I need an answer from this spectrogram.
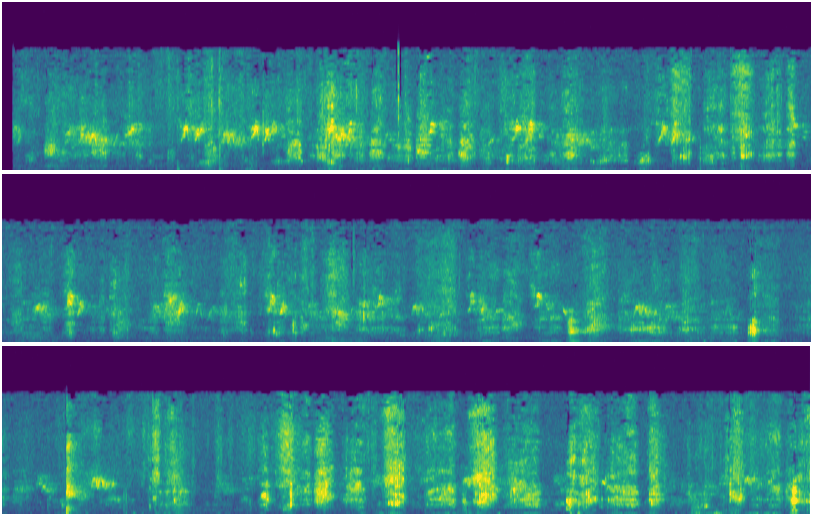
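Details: Pugs playing together, giving rapid, irregular snorts, grunts and huffing breaths, with a deeper rumbling stretch near the end.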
